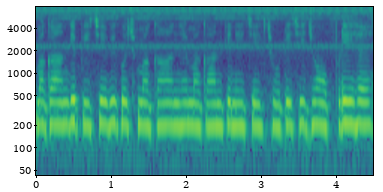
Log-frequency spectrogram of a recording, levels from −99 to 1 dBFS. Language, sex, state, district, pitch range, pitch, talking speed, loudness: Hindi, female, Bihar, Saharsa, 195-205 Hz, 200 Hz, 185 wpm, -25 LUFS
